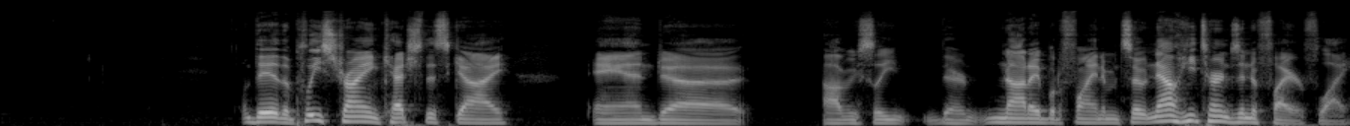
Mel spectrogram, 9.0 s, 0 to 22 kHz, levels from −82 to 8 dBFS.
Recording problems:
none

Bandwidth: 15 kHz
